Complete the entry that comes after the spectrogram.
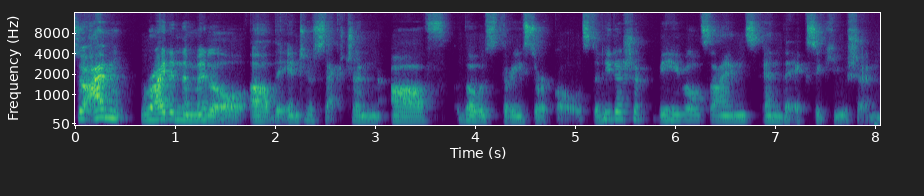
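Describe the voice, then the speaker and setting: Speaking with a German accent, a woman uses a fairly low pitch. She keeps a moderate pace with ordinary pitch variation. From Germany. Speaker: professor and leadership coach. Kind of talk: podcast interview.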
